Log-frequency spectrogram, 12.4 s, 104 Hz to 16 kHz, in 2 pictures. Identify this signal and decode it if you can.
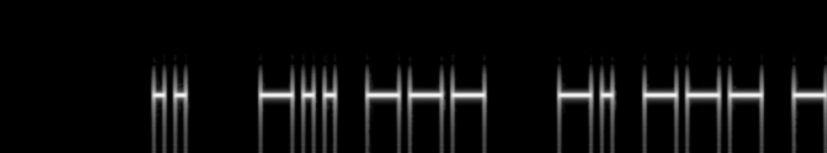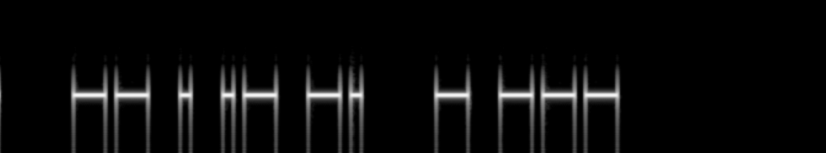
Morse code, heard as a keyed tone, about 15 wpm, 700 Hz. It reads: I DO NOT MEAN TO
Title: Sets of 5 Words 15wpm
